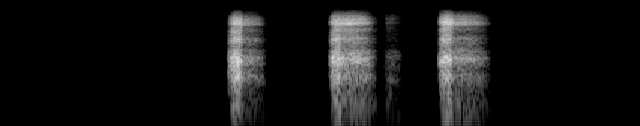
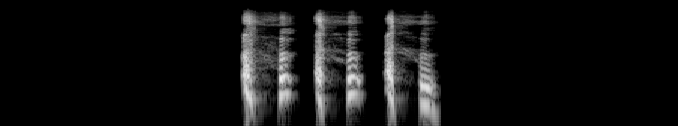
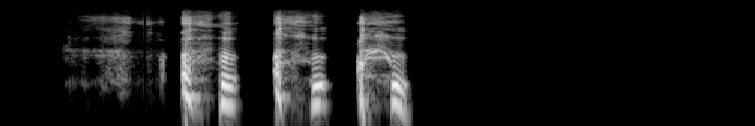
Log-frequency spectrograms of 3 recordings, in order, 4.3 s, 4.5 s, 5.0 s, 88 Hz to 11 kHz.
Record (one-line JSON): {"exhalation_length": "4.3 s", "exhalation_amplitude": 29682, "exhalation_signal_mean_std_ratio": 0.28, "cough_length": "4.5 s", "cough_amplitude": 29376, "cough_signal_mean_std_ratio": 0.24, "three_cough_length": "5.0 s", "three_cough_amplitude": 28497, "three_cough_signal_mean_std_ratio": 0.29, "survey_phase": "beta (2021-08-13 to 2022-03-07)", "age": "45-64", "gender": "Male", "wearing_mask": "No", "symptom_runny_or_blocked_nose": true, "smoker_status": "Ex-smoker", "respiratory_condition_asthma": false, "respiratory_condition_other": false, "recruitment_source": "REACT", "submission_delay": "1 day", "covid_test_result": "Negative", "covid_test_method": "RT-qPCR", "influenza_a_test_result": "Negative", "influenza_b_test_result": "Negative"}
